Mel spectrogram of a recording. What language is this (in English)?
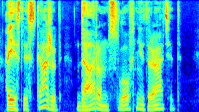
Russian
